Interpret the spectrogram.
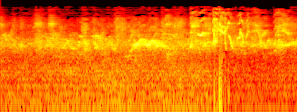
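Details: A family of pet budgerigars chirping and warbling together, quick high notes tumbling over each other, broken by a brief knocking click around two seconds.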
